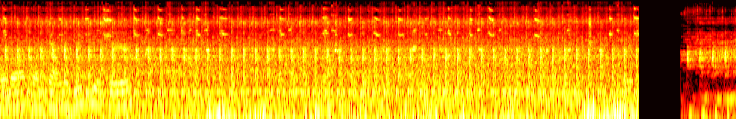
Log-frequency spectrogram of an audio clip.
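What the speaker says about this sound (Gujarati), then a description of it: "હાલો ઘોડો આપણને ચાલુ થઈ ગયું છે." Close by, a tractor pulling an implement through an onion field runs with a steady, throbbing engine beat that cuts out abruptly near the end.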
